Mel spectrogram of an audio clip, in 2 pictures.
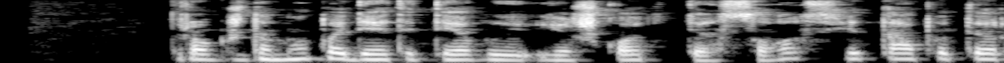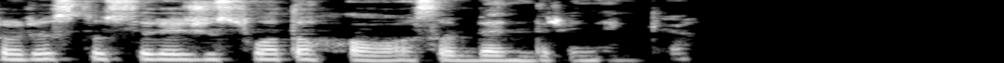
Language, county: Lithuanian, Vilnius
